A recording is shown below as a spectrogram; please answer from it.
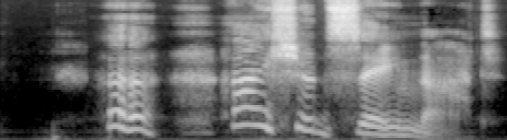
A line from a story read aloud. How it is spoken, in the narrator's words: laughed Jenny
